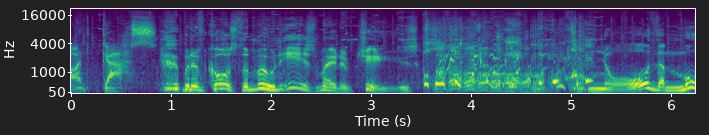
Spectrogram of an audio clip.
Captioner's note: all laugh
